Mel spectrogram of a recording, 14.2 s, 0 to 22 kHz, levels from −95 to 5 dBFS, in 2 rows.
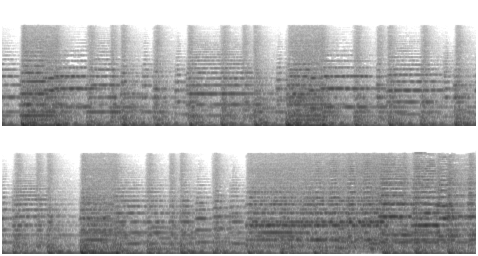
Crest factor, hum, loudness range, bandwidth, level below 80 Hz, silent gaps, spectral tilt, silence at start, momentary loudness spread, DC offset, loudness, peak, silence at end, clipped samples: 16 dB; none; 6 LU; 10.5 kHz; -30 dBFS; none; -5 dB/octave; 0 s; 10 LU; under 0.1%; -25 LUFS; -8 dBFS; 0 s; under 0.1%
